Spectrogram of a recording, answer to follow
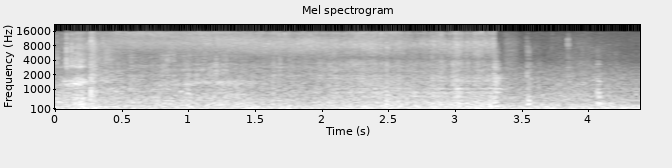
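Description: Fishing line hissing off a spinning reel's spool as a cast flies out, cutting off suddenly about three seconds in, followed by a few faint clicks, over a low steady rumble.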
